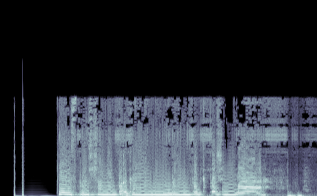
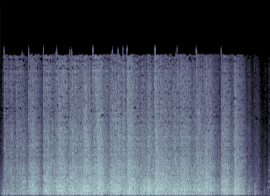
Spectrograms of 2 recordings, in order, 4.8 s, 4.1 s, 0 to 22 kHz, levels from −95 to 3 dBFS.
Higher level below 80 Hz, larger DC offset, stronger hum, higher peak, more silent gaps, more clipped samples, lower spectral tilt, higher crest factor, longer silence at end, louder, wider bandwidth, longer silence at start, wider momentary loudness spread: first, -30 dBFS vs -62 dBFS; neither; neither; about the same, 0 dBFS vs 0 dBFS; neither; neither; first, -5.5 dB/octave vs -1 dB/octave; second, 10 dB vs 18 dB; about the same, 0.1 s vs 0.2 s; first, -9 LUFS vs -17 LUFS; second, 11.5 kHz vs 17 kHz; first, 0.2 s vs 0 s; first, 13 LU vs 7 LU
